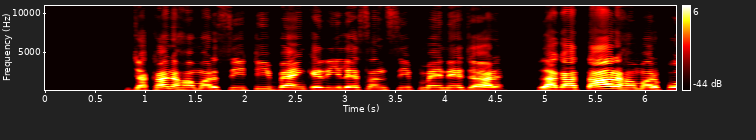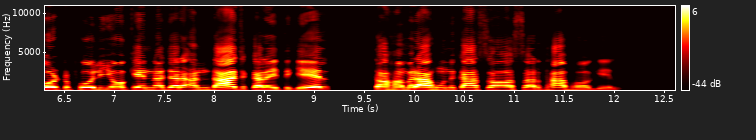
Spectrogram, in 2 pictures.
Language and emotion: Maithili, disgusted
